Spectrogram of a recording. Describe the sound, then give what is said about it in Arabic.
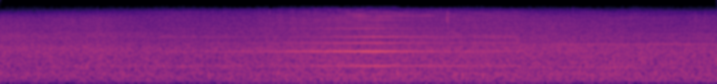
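Calm sea waves gently reaching the shore make a soft, steady wash that holds an even level throughout, with no distinct breakers and no voices. “الهدوء الصامت، حتى أمواج البحر مش قاعدة ترتفع،”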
